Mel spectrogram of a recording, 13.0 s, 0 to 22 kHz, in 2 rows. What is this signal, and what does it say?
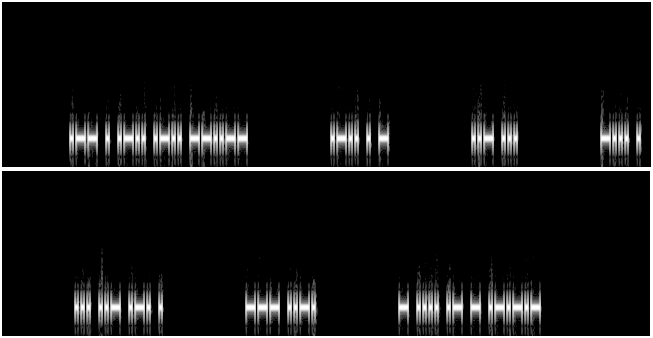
Morse code, heard as a keyed tone, about 40 wpm, 700 Hz. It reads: WELL, LET US BE SURE OF THAT.
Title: 4x Word-Spacing - Sentences from Top 300 Words - 40wpm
